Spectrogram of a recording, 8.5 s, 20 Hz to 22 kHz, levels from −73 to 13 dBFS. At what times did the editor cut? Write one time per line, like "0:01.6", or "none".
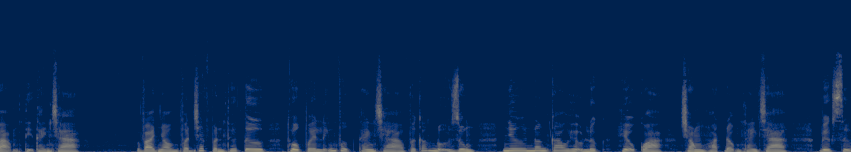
0:01.9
